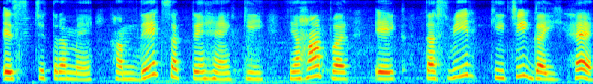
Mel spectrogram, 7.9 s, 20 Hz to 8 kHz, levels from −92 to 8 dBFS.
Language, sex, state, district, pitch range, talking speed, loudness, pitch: Hindi, female, Madhya Pradesh, Dhar, 225-295 Hz, 115 wpm, -19 LUFS, 240 Hz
